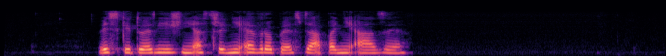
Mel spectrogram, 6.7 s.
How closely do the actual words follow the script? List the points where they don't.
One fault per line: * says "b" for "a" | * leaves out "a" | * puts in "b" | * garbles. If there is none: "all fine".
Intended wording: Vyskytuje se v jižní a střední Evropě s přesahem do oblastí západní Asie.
* leaves out "se"
* leaves out "přesahem do oblastí"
